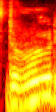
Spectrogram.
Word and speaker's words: Darude: Ladies and gentlemen, the man behind Sandstorm, Darude. Am I saying it right? – Yes, Darude is very good. Yeah, it comes from the rude, da rude. And like you can see, I'm the rudest.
